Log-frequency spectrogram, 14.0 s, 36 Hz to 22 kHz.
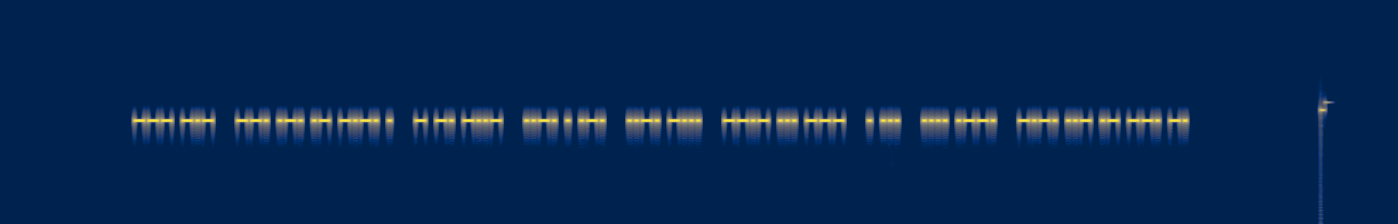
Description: Morse code, heard as a keyed tone, about 36 wpm, 700 Hz. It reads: OK GRACE TNX FER FB QSO ES HP CUAGN
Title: Practice QSO - Exchange 4 - Ending - 35wpm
